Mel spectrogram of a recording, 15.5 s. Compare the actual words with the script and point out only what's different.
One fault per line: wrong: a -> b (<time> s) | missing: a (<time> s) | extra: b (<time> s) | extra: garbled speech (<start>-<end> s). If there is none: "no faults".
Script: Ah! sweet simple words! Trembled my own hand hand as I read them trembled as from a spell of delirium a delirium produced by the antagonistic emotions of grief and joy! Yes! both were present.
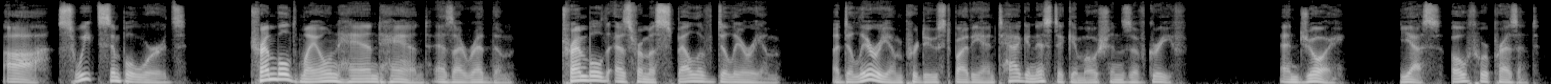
no faults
